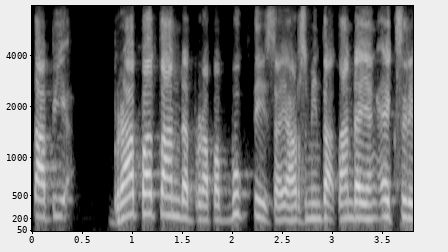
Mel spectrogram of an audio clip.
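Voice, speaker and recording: With a West Sulawesi accent, a man speaks at a moderate pace in a high pitch, the sound dry and close with no echo. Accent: Mamasa regional accent in Indonesian. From Mamasa, West Sulawesi, Indonesia. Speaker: pastor. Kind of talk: sermon. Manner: conversational, colloquial.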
